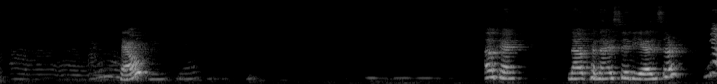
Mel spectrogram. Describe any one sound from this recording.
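A young girl speaks nearby.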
